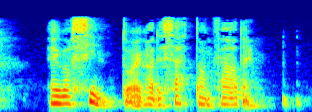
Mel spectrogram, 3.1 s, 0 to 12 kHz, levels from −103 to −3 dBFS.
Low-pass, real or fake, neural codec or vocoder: 7.2 kHz; real; none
